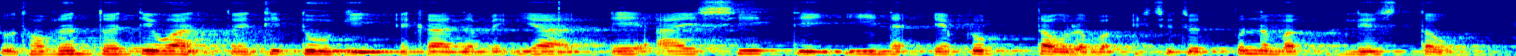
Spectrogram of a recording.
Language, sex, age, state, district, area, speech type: Manipuri, male, 18-30, Manipur, Thoubal, rural, read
